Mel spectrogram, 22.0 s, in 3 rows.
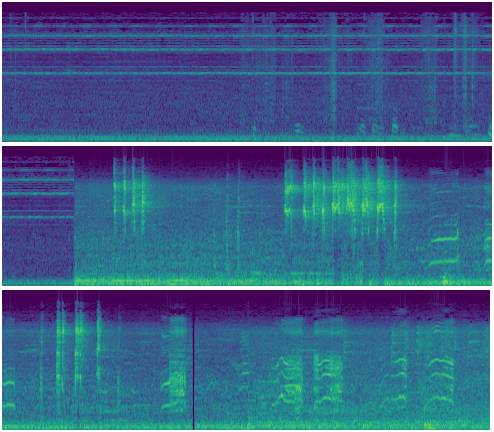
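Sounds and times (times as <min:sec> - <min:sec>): steady low rumble: 0:00.0 - 0:22.0
falling bird calls: 0:03.1 - 0:07.7, 0:10.5 - 0:22.0
birds chirping and squawking: 0:03.2 - 0:08.2, 0:08.9 - 0:22.0.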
